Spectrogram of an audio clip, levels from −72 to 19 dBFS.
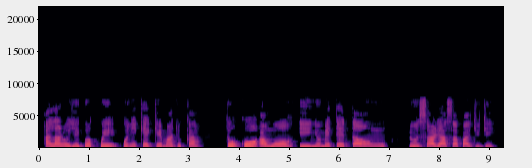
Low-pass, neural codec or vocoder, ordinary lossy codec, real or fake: none; none; none; real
